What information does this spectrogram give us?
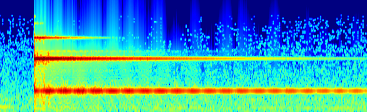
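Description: A Buddhist temple bell struck once, its bright metallic tone ringing on and fading slowly with a gentle pulsing waver, with no voices.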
